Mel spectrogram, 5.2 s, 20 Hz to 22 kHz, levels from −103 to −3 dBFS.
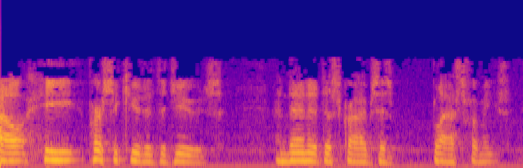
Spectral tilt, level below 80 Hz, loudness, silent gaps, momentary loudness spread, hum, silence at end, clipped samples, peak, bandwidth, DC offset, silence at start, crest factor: -7.5 dB/octave; -52 dBFS; -28 LUFS; none; 13 LU; none; 0 s; under 0.1%; -4 dBFS; 6.4 kHz; under 0.1%; 0 s; 22 dB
